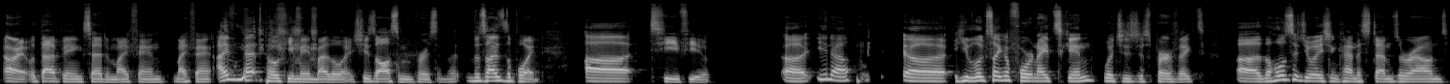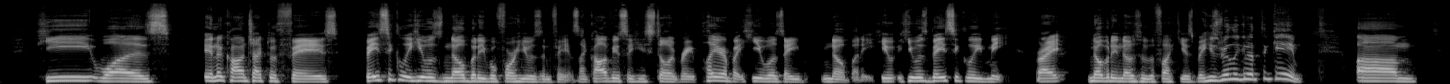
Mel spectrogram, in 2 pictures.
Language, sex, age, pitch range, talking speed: English, male, 20-39, 130-155 Hz, 205 wpm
